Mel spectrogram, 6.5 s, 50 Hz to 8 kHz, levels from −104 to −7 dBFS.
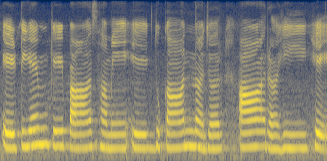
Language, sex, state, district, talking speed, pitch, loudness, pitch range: Hindi, female, Madhya Pradesh, Dhar, 90 wpm, 220 Hz, -14 LUFS, 215-240 Hz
